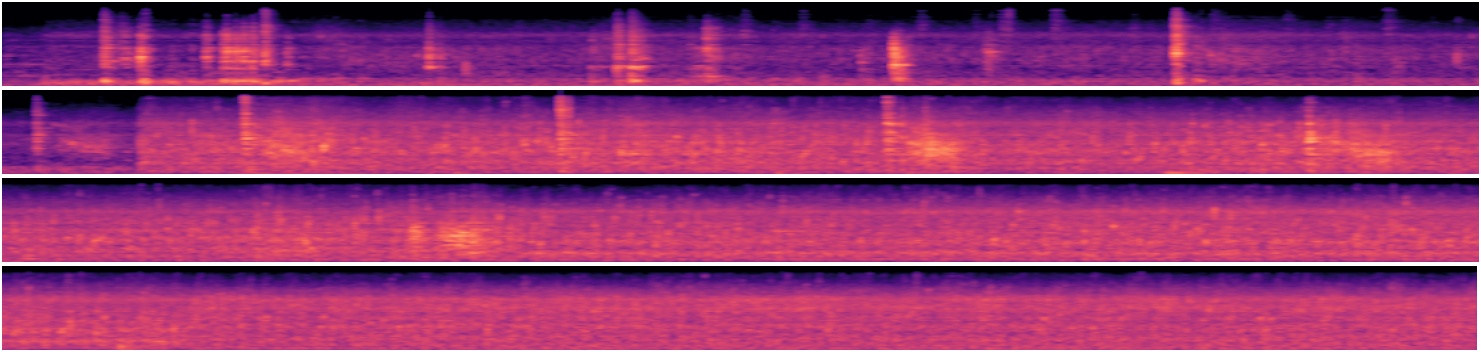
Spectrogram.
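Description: Chicken wing pieces sizzling and bubbling in oil and juices in a wok, a steady frying hiss that starts abruptly about eight seconds in, with a few stirring strokes of a spatula soon after. Before it, faint scattered drips and clicks.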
